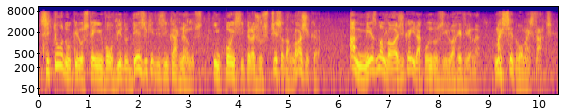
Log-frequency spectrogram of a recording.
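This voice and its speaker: A man playing a spirit who narrates and reasons consolingly with a friend, theatrical and measured, in a dramatized audiobook. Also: on the low side, big pitch swings, warm tone, a little hiss or hum. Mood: consoling reasoning. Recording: dull lo-fi audio with music behind.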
